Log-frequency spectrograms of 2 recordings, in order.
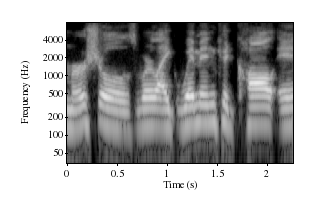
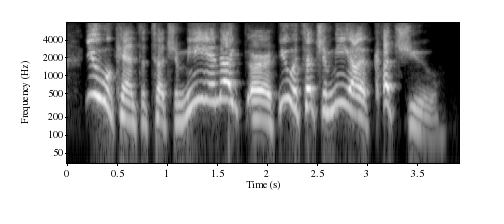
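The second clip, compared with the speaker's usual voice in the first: put-on very high, swooping Italian accent; 9 semitones higher, 4 dB louder than usual. Retelling a scene where Homer sees a pasta-box mama come alive; very Italian Mama Celeste accent. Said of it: "in a very Italian accent says".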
